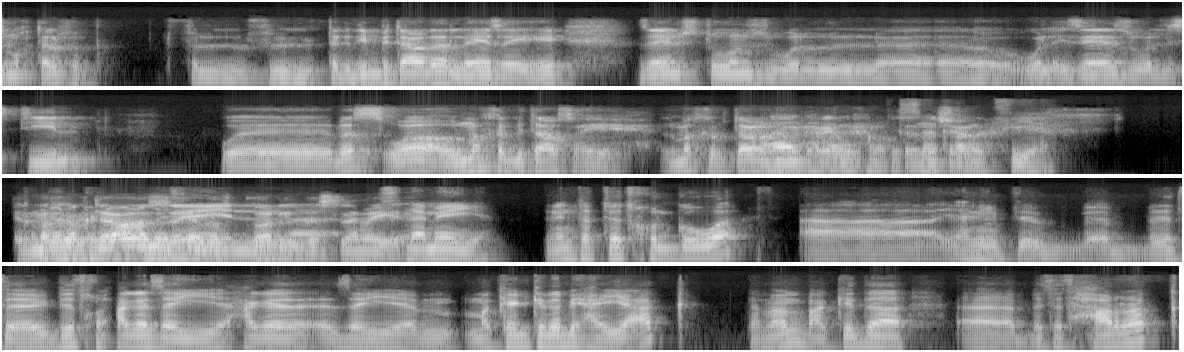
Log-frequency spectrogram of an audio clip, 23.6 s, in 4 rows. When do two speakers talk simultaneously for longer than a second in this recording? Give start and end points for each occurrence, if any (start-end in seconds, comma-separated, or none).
9.7-10.9, 11.9-13.9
